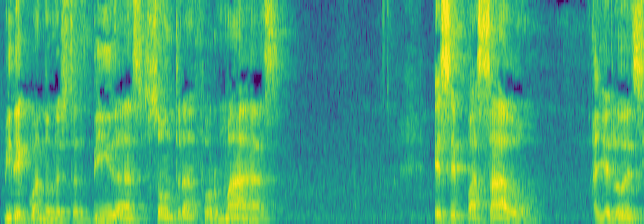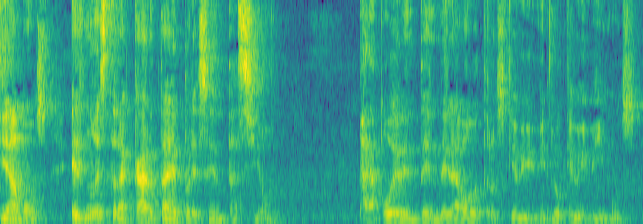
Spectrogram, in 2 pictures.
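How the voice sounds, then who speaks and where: A man's voice: fairly low pitch, measured pace, darkish tone, a little hiss or hum. A man, a pastor, preaching a sermon to his congregation, earnest and asking them questions directly. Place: church hall. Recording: echoey church hall.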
